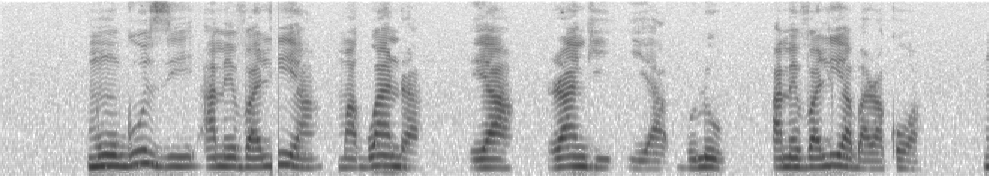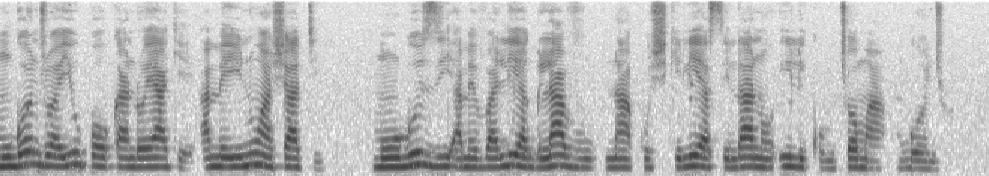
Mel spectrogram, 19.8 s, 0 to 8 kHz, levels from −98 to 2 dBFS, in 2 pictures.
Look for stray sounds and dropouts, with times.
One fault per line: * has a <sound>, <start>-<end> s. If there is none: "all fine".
* has a dropout, 2.7-2.8 s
